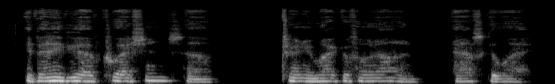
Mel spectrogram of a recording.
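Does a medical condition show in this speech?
Yes: Parkinson's; age 73.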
